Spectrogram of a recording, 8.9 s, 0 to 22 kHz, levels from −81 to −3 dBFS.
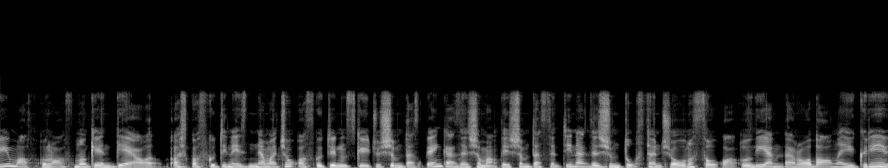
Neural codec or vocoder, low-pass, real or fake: autoencoder, 22.05 kHz, a latent of 192 numbers a frame, VITS, trained on many speakers; 9.9 kHz; fake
